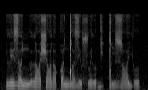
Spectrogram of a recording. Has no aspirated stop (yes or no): yes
